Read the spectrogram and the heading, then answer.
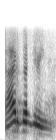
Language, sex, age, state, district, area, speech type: Tamil, male, 60+, Tamil Nadu, Kallakurichi, urban, conversation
